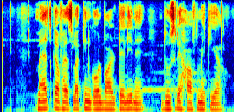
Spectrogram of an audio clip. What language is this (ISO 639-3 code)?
urd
